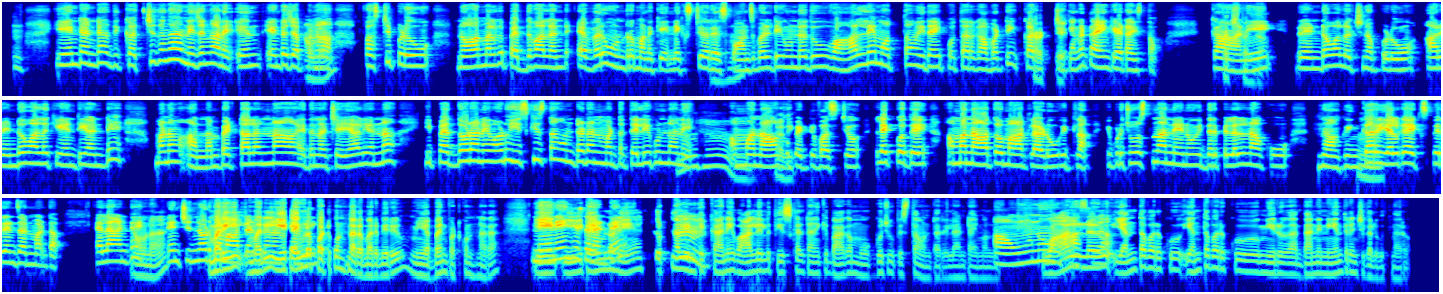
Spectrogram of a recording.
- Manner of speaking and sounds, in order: tapping; in English: "నార్మల్‌గా"; in English: "నెక్స్ట్ రెస్‌పాన్‌సిబిలిటీ"; in English: "రియల్‌గా"
- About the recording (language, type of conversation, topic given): Telugu, podcast, పిల్లల డిజిటల్ వినియోగాన్ని మీరు ఎలా నియంత్రిస్తారు?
